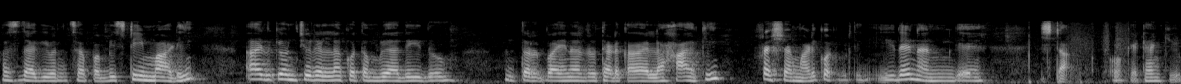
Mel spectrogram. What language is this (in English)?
Kannada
